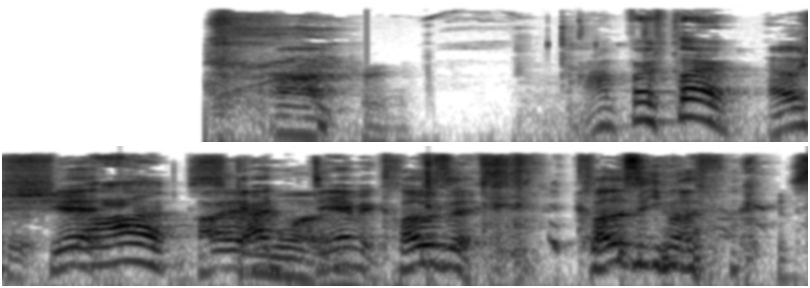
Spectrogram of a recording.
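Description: Several men talk and laugh with animation, heard through a microphone.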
